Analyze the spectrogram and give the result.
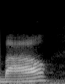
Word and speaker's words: Baal: The word Baal means, and that would be a more correct pronunciation, Baal means Lord, possessor, or husband.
